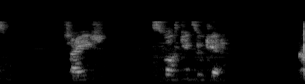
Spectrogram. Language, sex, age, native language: Icelandic, female, 18-19, Icelandic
